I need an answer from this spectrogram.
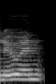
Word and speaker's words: Luan: I said, oh, you can also say An Luan, An Mháirt, An Chéadaoin.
